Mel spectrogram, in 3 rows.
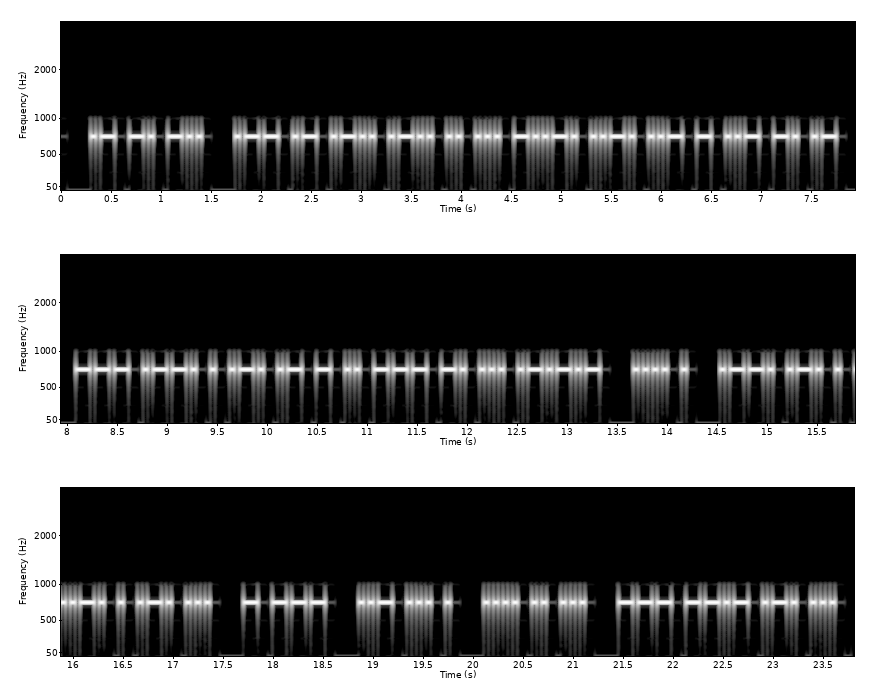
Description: Morse code, heard as a keyed tone, about 25 wpm, 750 Hz. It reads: AND WALLIS/FUTUNA OPERATIONS. HE PREFERS TO USE HIS OQRS
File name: Archive / 25 WPM / 25WPM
